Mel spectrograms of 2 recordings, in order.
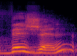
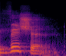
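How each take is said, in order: First: The middle consonant is a voiced 'zh' sound. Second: The middle consonant is a voiceless 'sh' sound. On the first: "sh and the j. As in uh" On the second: "a lot of Spanish speakers may say vision. Turn the j sound into sh"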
